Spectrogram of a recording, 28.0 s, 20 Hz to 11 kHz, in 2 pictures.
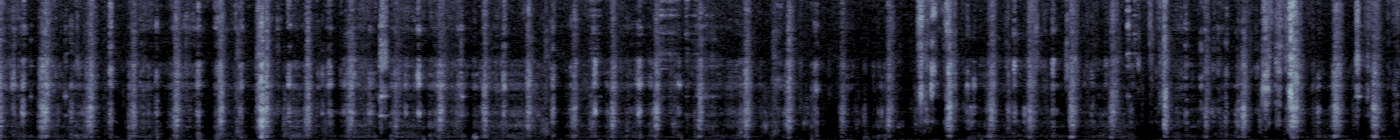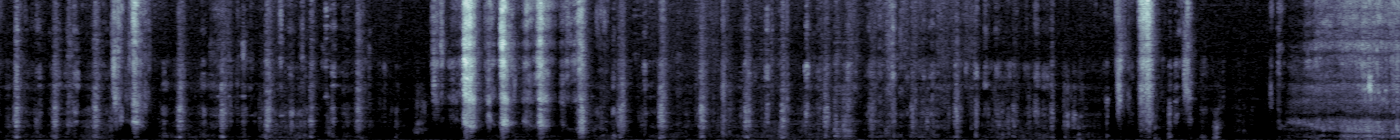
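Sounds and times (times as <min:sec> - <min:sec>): chewing mouth clicks: 0:00.0 - 0:28.0
breathing-like hiss: 0:26.8 - 0:28.0.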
